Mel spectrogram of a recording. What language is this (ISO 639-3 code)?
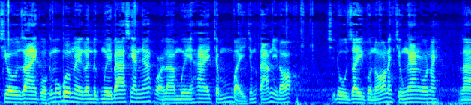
vie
